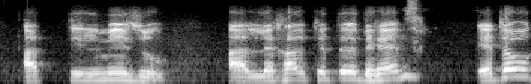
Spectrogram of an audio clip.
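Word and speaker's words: التلميذ: পড়ার ক্ষেত্রে পড়বেন কি আত তিলমিজু আর লেখার ক্ষেত্রে দেখেন এটাও কিন্তু আত তিলমিজুই কিন্তু এখানে লামটা উচ্চারণ হবে না বুঝতে পারছেন নাকি সমস্যা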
